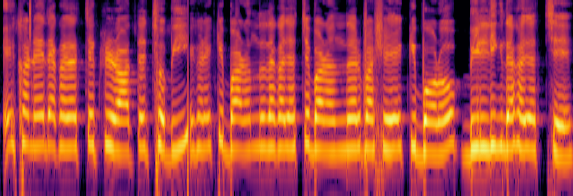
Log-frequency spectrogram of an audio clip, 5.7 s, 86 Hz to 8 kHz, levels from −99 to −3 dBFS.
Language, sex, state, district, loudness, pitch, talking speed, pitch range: Bengali, female, West Bengal, North 24 Parganas, -16 LUFS, 265 Hz, 190 wpm, 255-275 Hz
